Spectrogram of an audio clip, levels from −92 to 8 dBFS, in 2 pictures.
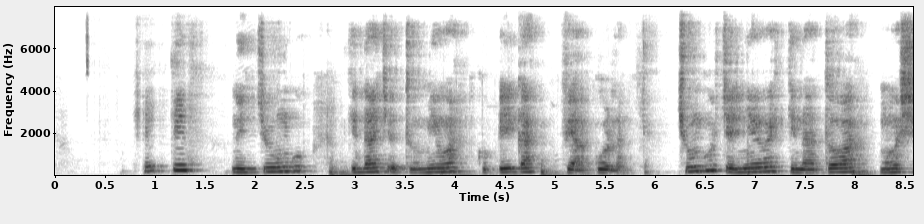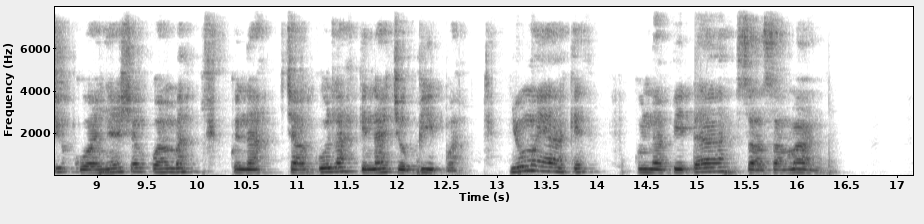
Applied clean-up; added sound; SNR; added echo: neural mask model DeepFilterNet 3.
